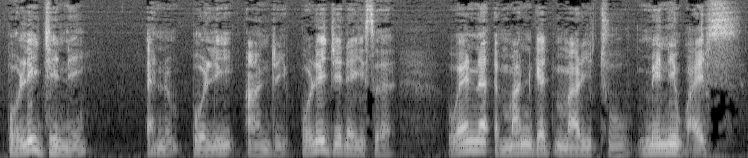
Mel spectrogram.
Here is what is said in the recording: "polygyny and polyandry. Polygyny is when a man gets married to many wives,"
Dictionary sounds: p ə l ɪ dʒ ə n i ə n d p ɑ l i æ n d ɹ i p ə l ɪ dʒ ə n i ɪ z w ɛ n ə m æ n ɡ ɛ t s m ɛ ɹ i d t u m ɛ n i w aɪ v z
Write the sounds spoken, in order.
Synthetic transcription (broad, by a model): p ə l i dʒ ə n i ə n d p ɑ l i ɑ n d ɹ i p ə l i dʒ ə n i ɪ s w ɛ n ə m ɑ n ɡ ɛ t m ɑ ɹ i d t u m ɛ n i w aɪ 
